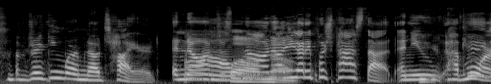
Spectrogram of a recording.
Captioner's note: none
